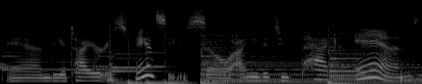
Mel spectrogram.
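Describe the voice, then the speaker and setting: A woman's voice: on the low side, sing-song, unhurried. A woman playing a casual, easily flustered teenage schoolgirl in a visual novel, with music behind her. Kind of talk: visual novel character dialogue, fan dub.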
